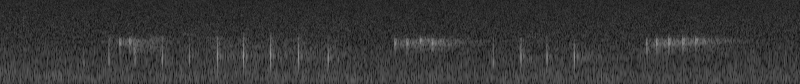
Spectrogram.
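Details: Forest green tree frog, endemic to Japan, at a daytime spawning during the rainy season; short rattling trills of quick clicks alternate with brief buzzy pulse bursts, repeated in three groups over hissing background noise.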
